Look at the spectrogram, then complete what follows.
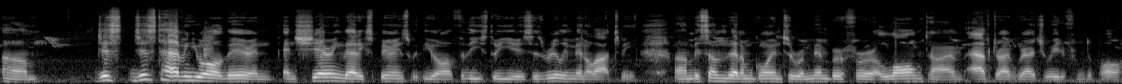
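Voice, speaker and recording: Speaking in a normal speaking voice, this man's pitch sits in the middle range and rises and falls in an ordinary way. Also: fairly quick pace, big swings in loudness. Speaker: university student. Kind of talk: farewell address to classmates.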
